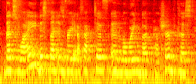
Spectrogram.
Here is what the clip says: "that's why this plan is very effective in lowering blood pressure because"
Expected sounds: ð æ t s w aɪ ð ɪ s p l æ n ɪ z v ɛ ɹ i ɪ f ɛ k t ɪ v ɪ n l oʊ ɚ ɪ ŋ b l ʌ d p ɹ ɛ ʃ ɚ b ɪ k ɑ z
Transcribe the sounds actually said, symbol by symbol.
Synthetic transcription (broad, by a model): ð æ t s w aɪ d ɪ s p ɛ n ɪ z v ɛ ɹ i ɪ f ɛ k t ɪ v ɪ n l oʊ ɚ ɪ ŋ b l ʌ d p ɹ ɛ ʃ ɚ b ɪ k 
